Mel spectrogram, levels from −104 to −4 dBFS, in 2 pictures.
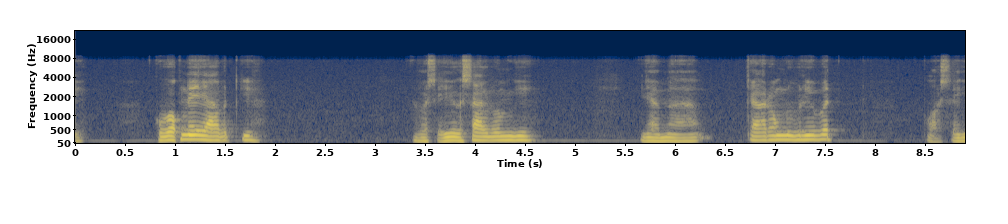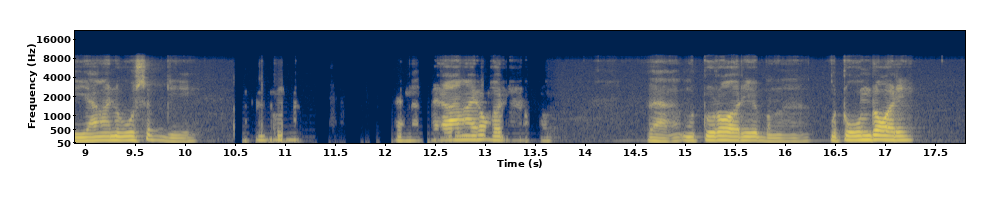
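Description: At 10.46 s the echo canceller likely let the other side's voice leak through, leaving a very faint scrap of that second voice, roughly 30 dB below the speech, for about 60 ms. From 10.52 to 11.19 s, both sides talk at once and the canceller likely suppresses speech in double talk, pulling the talker's voice down by as much as 40 dB. From 11.47 to 11.67 s, the canceller gates the background while the loudspeaker plays, so the room sound drops by about 39 dB before returning. Double-talk suppression again likely causes the speech to dip from 11.95 to 12.83 s, by up to 40 dB, and from 12.99 to 13.67 s, by up to 25 dB.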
